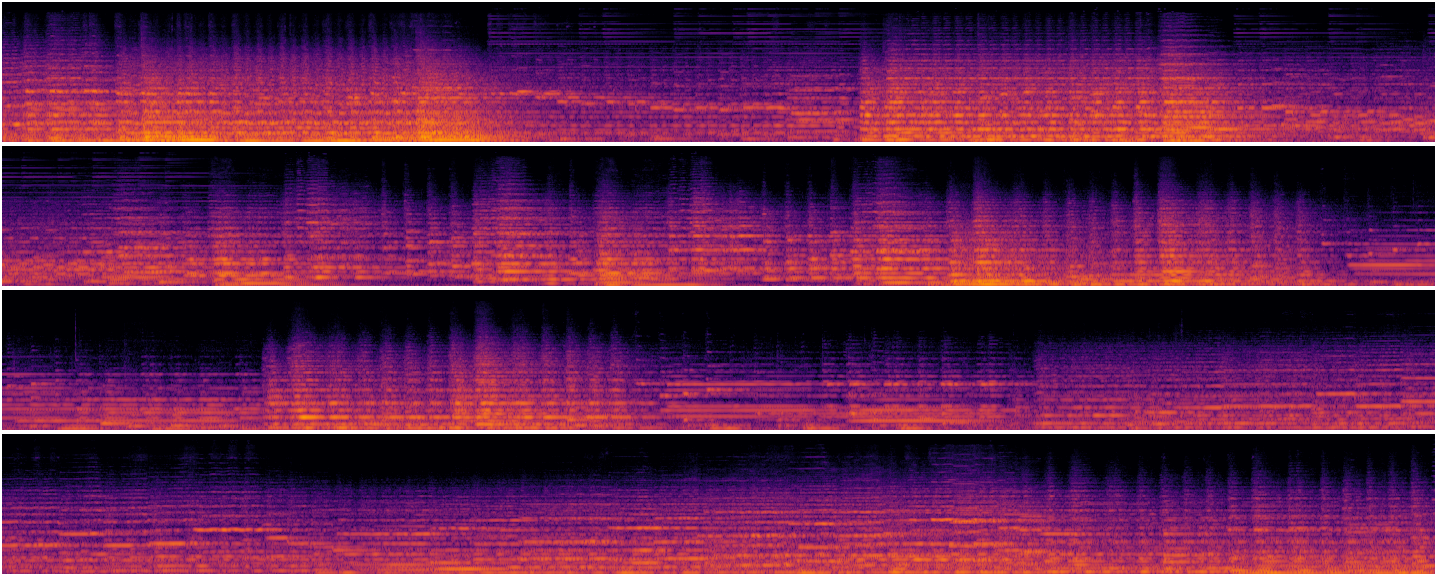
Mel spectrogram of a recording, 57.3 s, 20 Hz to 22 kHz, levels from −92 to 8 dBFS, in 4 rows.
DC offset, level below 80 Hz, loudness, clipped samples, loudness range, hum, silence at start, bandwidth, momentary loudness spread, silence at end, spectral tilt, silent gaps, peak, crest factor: under 0.1%; -38 dBFS; -27 LUFS; under 0.1%; 11 LU; none; 0 s; 11.5 kHz; 14 LU; 0 s; -7.5 dB/octave; none; -6 dBFS; 20 dB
